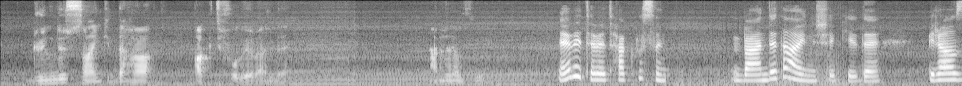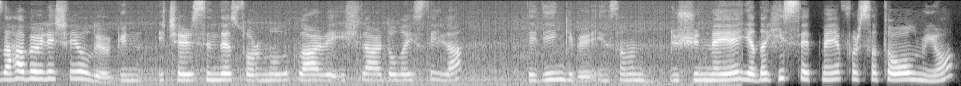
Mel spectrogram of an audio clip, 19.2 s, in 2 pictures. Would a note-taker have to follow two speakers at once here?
No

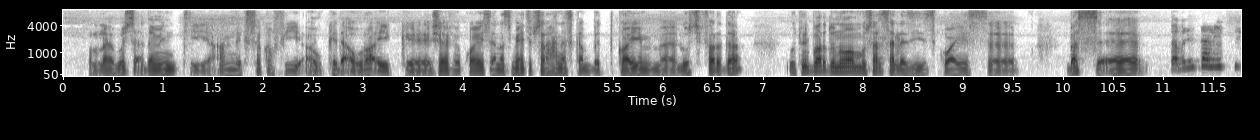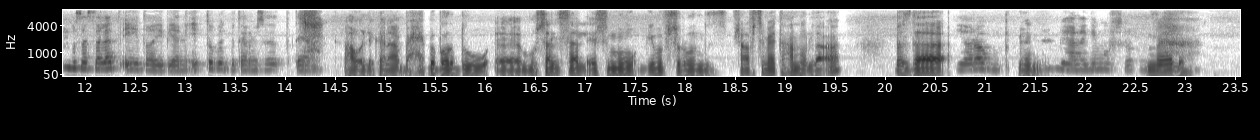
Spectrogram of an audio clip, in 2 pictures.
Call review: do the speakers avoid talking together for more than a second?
Yes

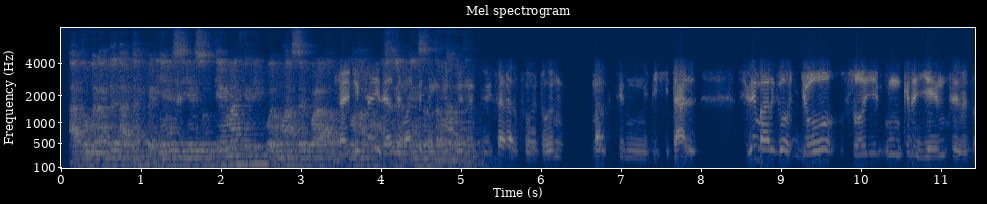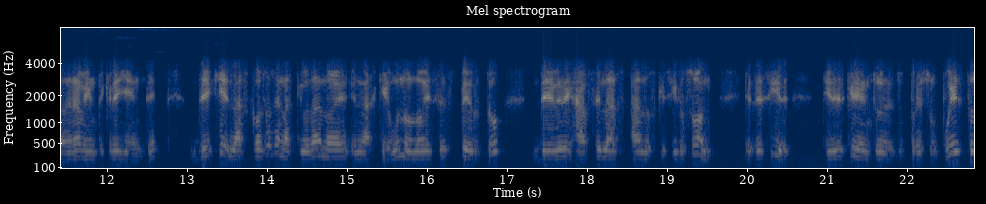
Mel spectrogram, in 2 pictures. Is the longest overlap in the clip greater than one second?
Yes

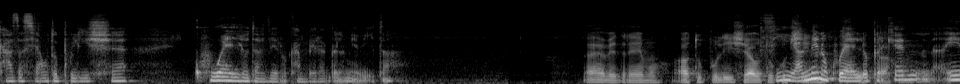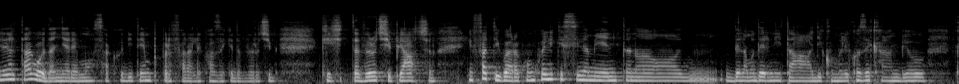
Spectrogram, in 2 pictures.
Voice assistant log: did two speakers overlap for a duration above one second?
Yes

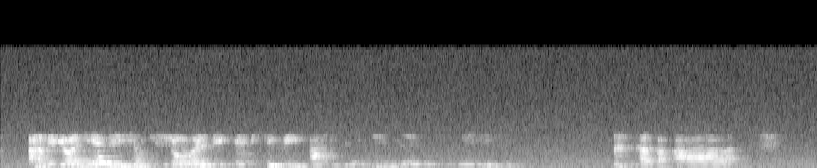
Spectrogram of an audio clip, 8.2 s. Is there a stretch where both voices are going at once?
Yes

